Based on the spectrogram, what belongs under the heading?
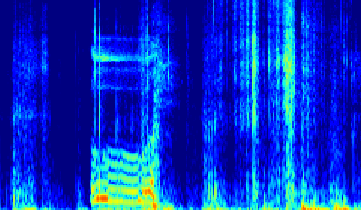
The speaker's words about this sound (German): Mann, ich hasse Pakete aufmachen, ehrlich, Mann, weil die auch teilweise immer so viel Klebeband da drauf machen, dass du es halt nicht abkriegst.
